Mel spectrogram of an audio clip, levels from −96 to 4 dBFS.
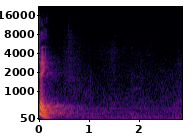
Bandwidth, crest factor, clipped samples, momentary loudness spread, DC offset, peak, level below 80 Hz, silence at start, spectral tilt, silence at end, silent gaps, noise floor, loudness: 17.5 kHz; 24 dB; under 0.1%; 29 LU; under 0.1%; -18 dBFS; -68 dBFS; 0 s; -6.5 dB/octave; 2.4 s; none; -68 dBFS; -39 LUFS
